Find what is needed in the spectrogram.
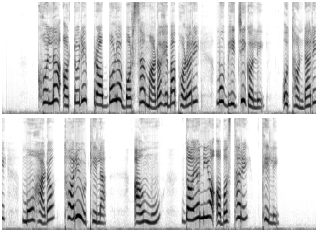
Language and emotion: Odia, sad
